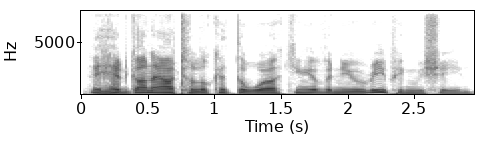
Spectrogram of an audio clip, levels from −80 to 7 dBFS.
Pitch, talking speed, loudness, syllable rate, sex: 140 Hz, 285 wpm, -18 LUFS, 6.4 syllables/s, male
